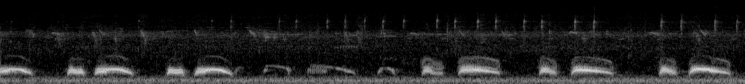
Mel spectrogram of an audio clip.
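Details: Decoy-trained spotted dove giving low, hollow coos in short-long pairs, slightly irregular with a few softer notes midway, against faint high-pitched chirps and steady background hiss.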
